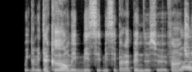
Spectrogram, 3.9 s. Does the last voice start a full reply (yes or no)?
yes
